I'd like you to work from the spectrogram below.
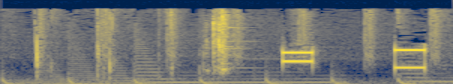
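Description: Telephone keypad tones as someone dials an ambulance: two loud, steady, short dual-tone beeps, each held for a moment, after softer tonal sounds.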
